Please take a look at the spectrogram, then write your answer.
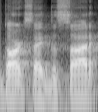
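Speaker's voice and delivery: ordinary delivery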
